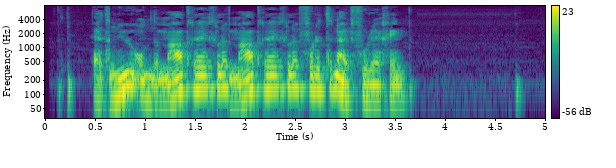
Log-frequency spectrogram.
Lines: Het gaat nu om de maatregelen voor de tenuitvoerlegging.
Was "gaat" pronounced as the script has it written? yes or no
no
